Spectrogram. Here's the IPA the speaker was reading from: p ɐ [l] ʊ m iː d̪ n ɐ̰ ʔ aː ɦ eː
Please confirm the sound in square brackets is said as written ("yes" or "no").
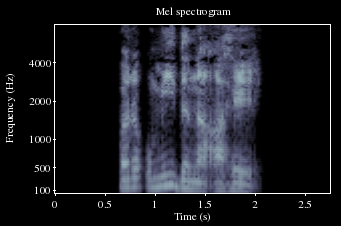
no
